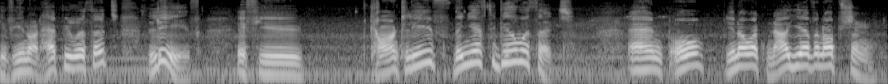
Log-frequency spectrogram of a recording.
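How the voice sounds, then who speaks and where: A man's voice: medium pitch, warm tone, a little hiss or hum. A South African man in his fifties with a South African English accent, giving a blunt, rambling opinion piece to camera. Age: 50s. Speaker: vlogger.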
